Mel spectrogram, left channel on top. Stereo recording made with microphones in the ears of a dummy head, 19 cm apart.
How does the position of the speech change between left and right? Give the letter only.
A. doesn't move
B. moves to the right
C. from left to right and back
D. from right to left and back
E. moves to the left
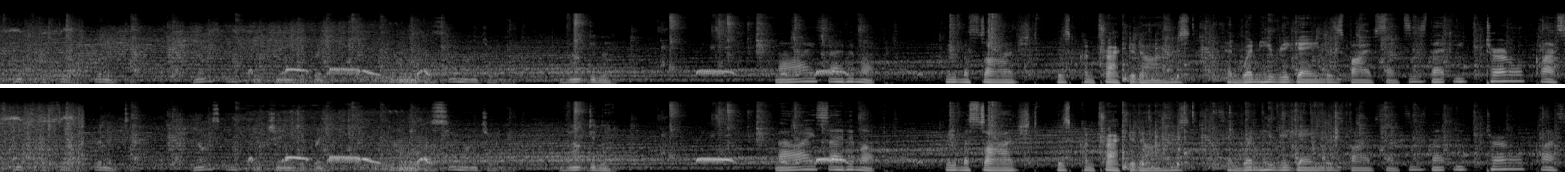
E.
